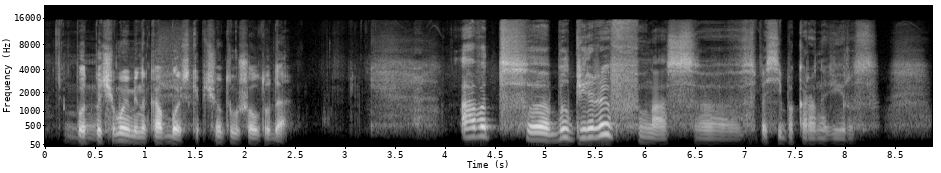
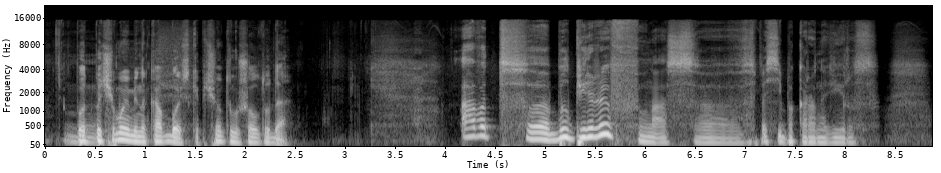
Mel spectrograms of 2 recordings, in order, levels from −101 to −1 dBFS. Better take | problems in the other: second | thin; very; fading below 400 Hz

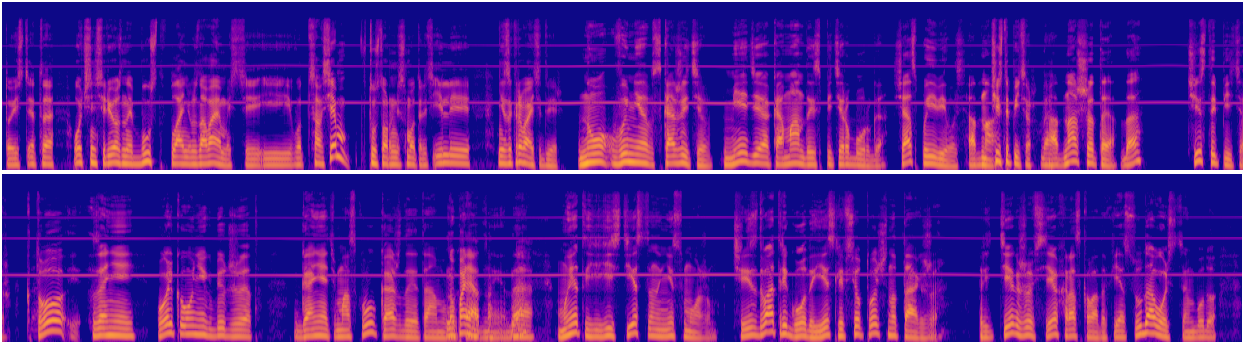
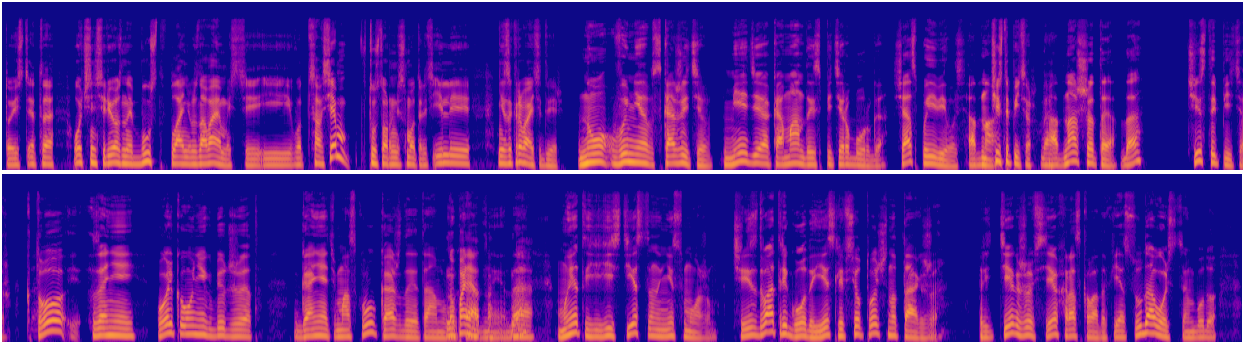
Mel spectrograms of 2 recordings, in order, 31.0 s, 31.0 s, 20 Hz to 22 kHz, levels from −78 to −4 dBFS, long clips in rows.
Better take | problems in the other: second | high-pitched whine; noticeable; throughout; 2 kHz, 20 dB below the speech

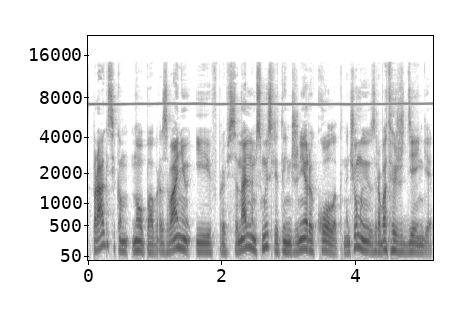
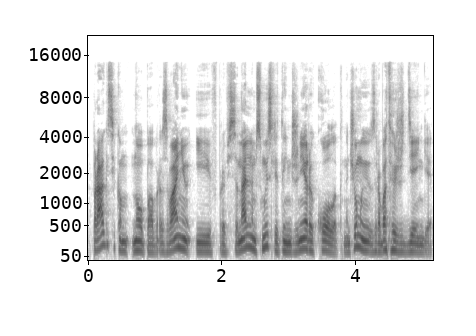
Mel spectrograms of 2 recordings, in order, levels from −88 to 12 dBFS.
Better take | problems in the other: second | high-pitched whine; loud; throughout; 7 kHz, 8 dB below the speech

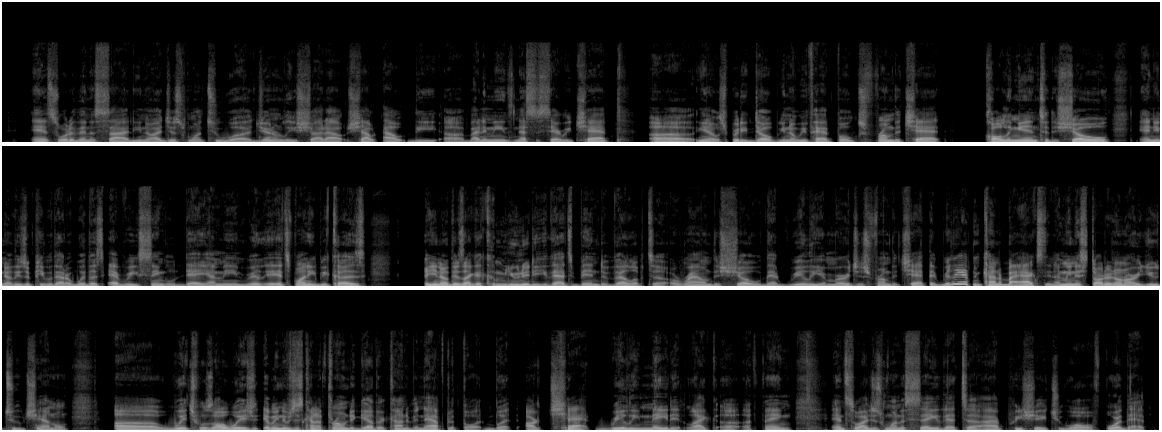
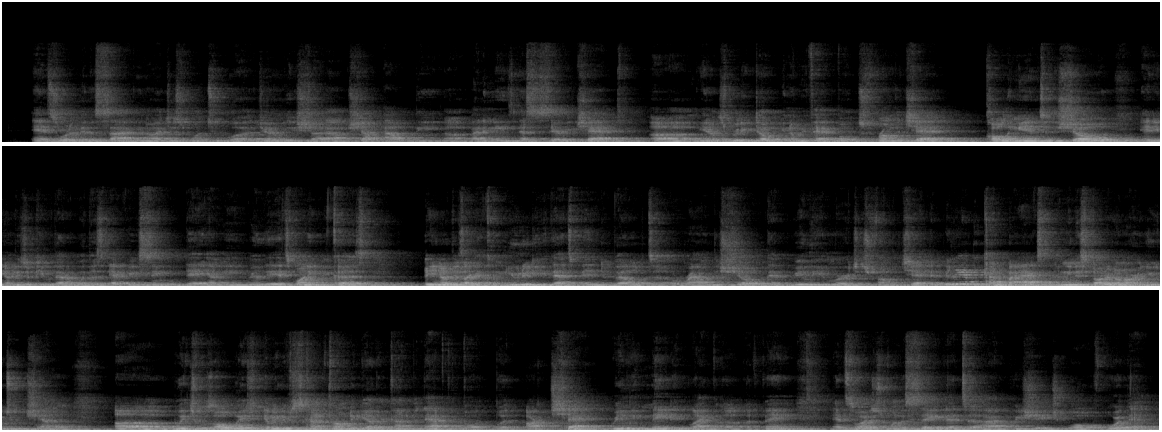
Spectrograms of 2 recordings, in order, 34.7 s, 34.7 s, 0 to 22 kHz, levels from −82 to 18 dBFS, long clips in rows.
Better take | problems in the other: first | off-mic speech; far // room echo; noticeable; dies away in 1.3 s

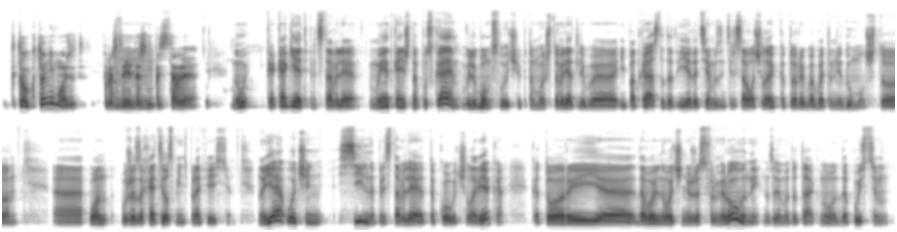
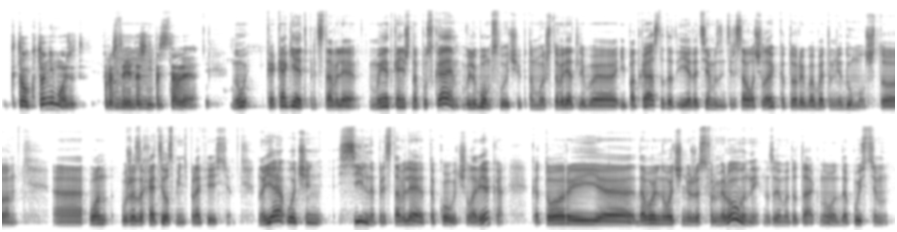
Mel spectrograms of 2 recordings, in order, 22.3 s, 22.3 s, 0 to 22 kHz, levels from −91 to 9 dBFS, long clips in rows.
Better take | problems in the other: neither | thin; somewhat; fading below 250 Hz; the same in both

